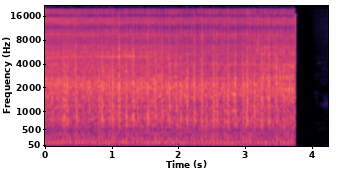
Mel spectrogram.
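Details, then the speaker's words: Honda CD 70 motorcycle idling with a loud, metallic clattering rattle from the clutch box, caused by a loose clutch hub bolt. "आपने जो engine की आवाज सुनी पहले वो इस बाइक में क्लच बॉक्स की आवाज है।"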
